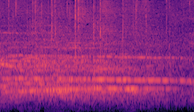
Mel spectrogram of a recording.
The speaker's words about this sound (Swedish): Men är det någon som vill ställa sig upp i den åldern? Kan jag få ett jubel av er?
